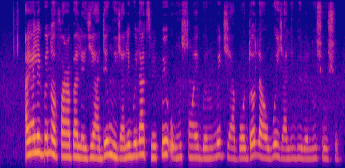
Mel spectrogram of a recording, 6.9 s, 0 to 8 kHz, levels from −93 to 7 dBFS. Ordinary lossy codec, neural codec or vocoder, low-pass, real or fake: none; none; none; real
